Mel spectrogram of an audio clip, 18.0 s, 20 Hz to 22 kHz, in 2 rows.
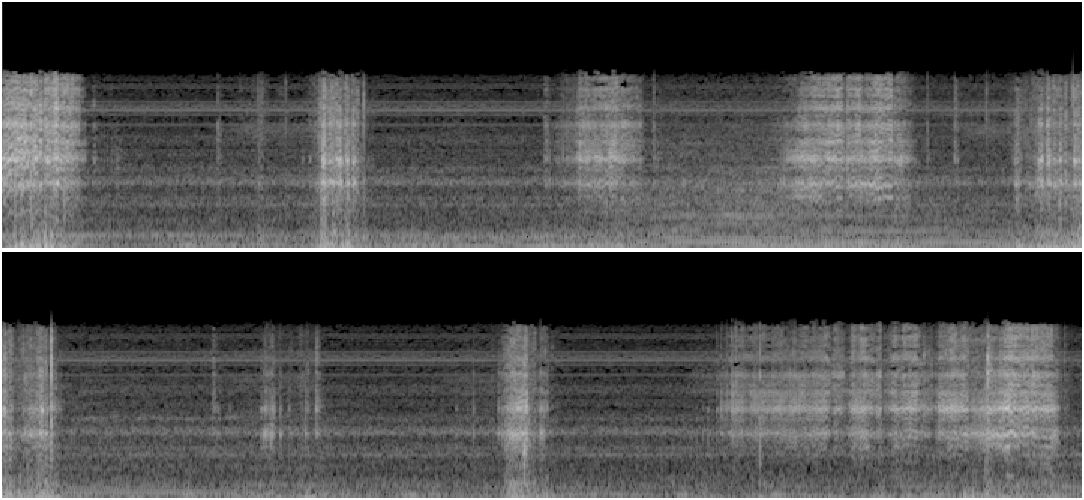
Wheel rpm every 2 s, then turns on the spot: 20, 10, 10, 20, 20, 0, 0, 20, 40.
2-4 8-10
